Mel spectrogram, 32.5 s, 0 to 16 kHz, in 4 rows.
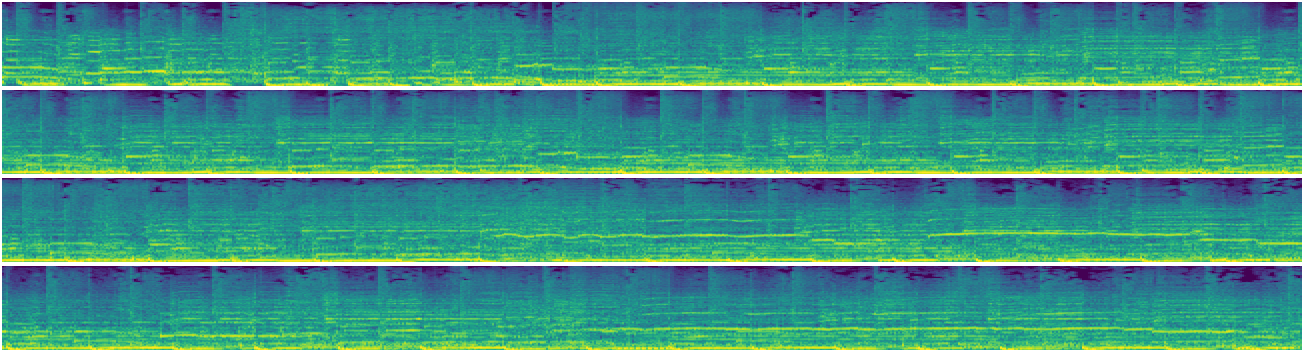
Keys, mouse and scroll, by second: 0.9 alt+scroll, 1.2 alt+click, 2.9 alt+click, 5.2-5.5 alt+scroll up 1, 6.7 click, 7.2 w, 8.5 alt+click, 11.6 alt+click, 13.8-14.3 scroll up 1, 14.3 scroll up 1, 14.8 alt+click, 19.7 alt+scroll down 1, 20.3 alt+click, 20.8 scroll down 1, 22.7 click, 22.8 scroll up 1, 23.5 alt+click, 25.2 click, 29.9 w, 31.5 alt+click.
